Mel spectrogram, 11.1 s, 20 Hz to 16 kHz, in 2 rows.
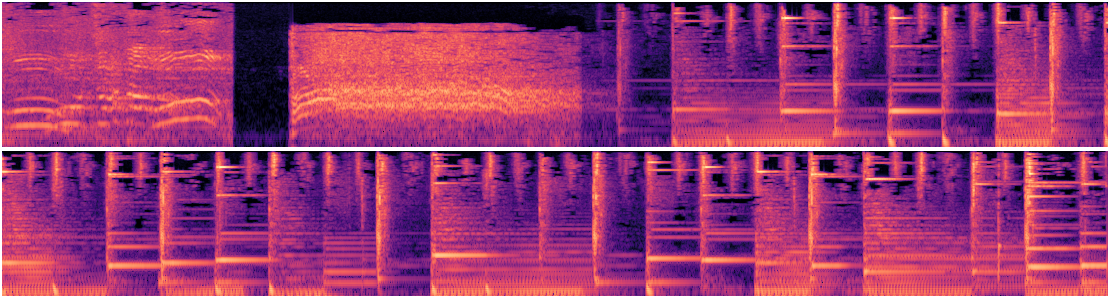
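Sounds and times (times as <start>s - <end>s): light instrumental keyboard music: 3.3s - 11.0s.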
